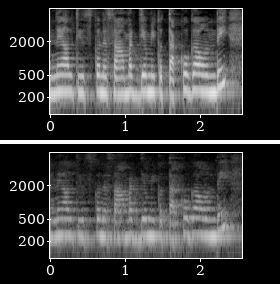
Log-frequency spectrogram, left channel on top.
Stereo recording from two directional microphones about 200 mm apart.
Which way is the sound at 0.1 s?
50° left (ahead or behind).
